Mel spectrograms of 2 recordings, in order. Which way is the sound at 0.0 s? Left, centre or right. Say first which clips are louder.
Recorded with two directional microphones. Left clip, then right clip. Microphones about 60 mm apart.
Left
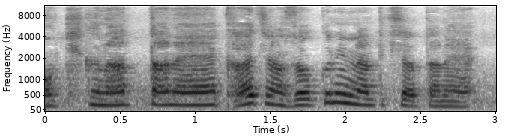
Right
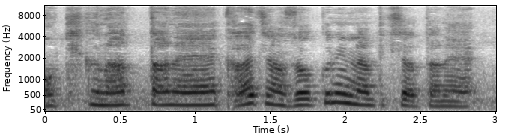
Right 1 dB; centre.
